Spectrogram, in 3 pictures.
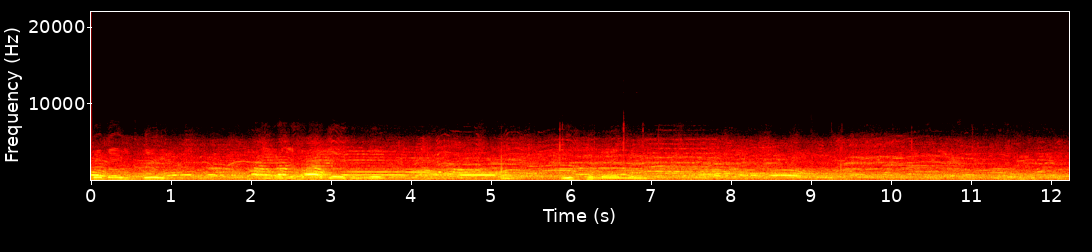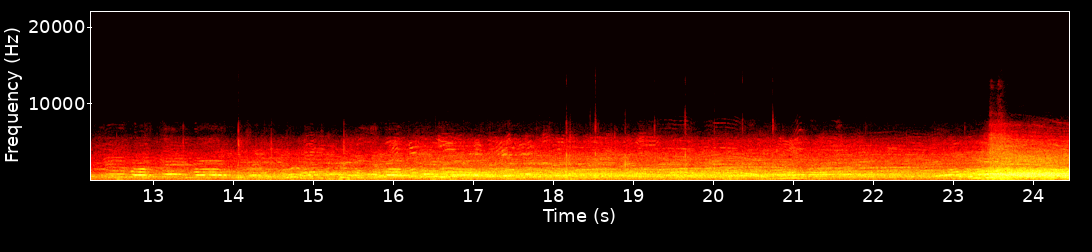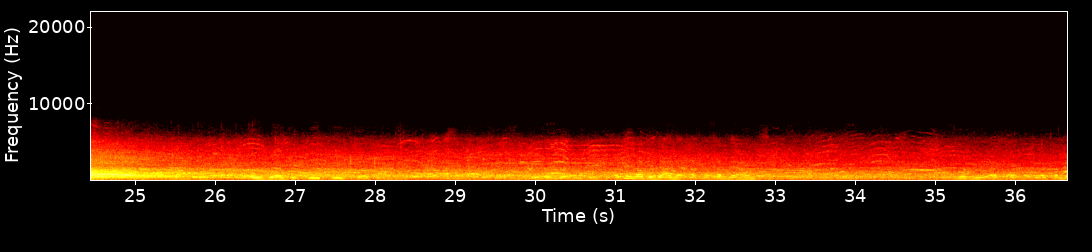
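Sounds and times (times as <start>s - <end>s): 
packed arena crowd roaring and chanting: 0.0s - 36.6s
sudden loud burst in an arena: 23.2s - 25.9s.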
